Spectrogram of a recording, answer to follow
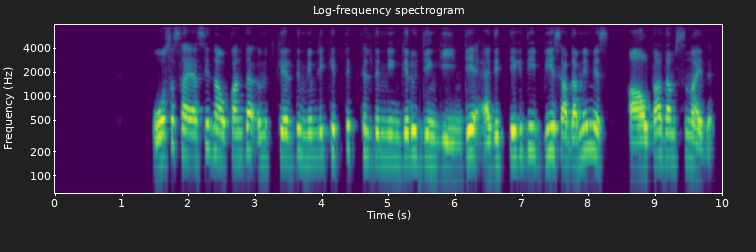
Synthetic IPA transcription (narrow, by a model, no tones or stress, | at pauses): wʔo̞səsɑjɑsijnɑwqɑnd̪ɑʔʏmɪt̪kʲe̞ɾd̪ɪŋme̞mle̞kʲe̞t̪ːɪk̚t̪ʰɪld̪ɪme̞ŋɡʲeɾud̪e̞ŋɡʲe̞jɪnd̪e̞ʔæ̰d̪e̞t̪ːe̞ɡʲɪd̪e̞jbe̞sɑd̪ɑme̞me̞s | ɑlˠt̪əɑd̪ɑmsənɑjd̪ə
